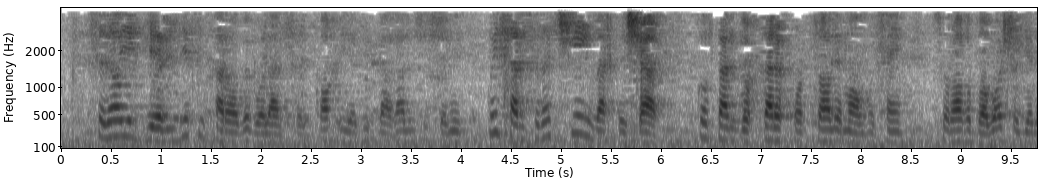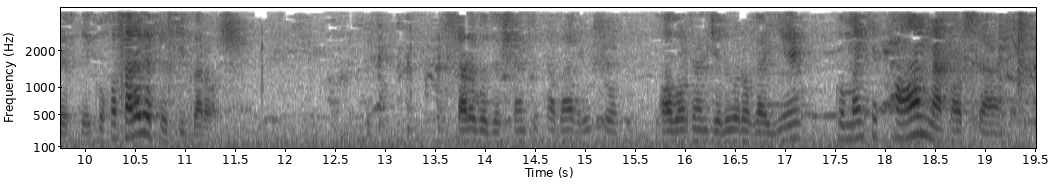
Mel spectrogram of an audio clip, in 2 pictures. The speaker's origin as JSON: {"language": "Persian", "country": "Iran", "said": "خب شب آخر سال شمسی ما ایرانیام هست"}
